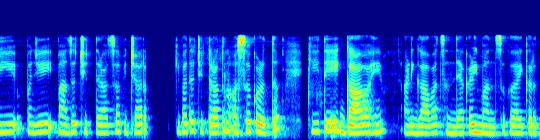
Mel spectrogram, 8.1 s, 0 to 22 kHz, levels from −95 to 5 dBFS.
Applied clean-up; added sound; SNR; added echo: none; none; none; none.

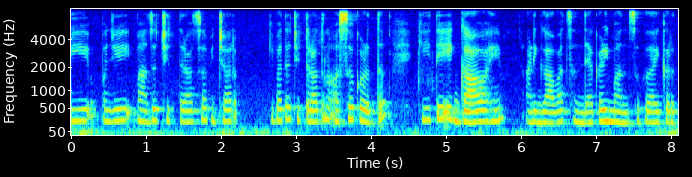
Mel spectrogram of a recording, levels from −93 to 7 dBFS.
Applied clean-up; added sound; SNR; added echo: none; Wind; 19 dB; none.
